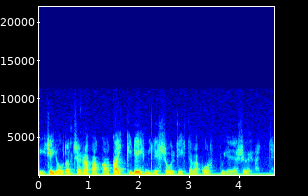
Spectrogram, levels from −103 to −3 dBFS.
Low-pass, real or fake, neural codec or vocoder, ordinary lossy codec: none; real; none; none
